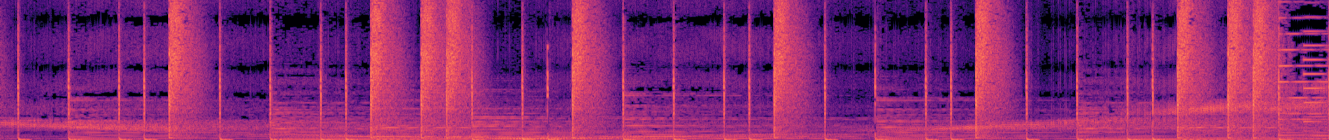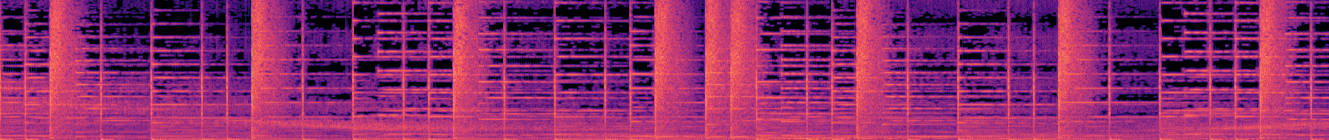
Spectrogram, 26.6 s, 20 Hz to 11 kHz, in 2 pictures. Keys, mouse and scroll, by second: 0.1-0.6 scroll down 2, 1.0 click, 1.2 click, 2.4 7, 3.9 g, 5.8 click, 5.8 click, 6.8 click, 6.9 click, 8.6 b, 8.8 click, 10.7 shift+click, 10.8 shift+click, 12.6 shift+click, 13.1 shift+click, 13.2 scroll up 3, 14.0 shift+click, 14.8 g, 15.4 Escape, 16.3 shift+click, 17.2 g, 21.4 click, 21.4 click, 21.9 middle click, 22.6 scroll down 2, 22.8 middle click, 24.2 shift+middle click, 24.6 middle click, 24.8 7, 26.1 middle click.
